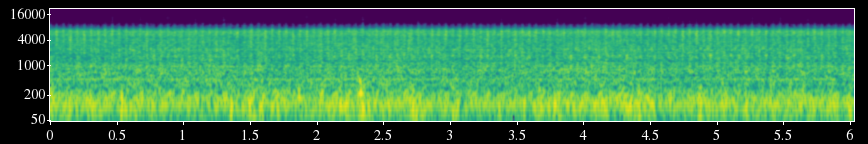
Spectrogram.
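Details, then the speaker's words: Petrol car idling low and unevenly with AC on, dull uneven pulsing under steady hiss; idle drops and engine shakes as it drives the AC compressor belt because the AC idle-up vacuum valve doesn't supply vacuum to the throttle pull pot. "เนี่ยครับเครื่องมันจะมีอาการสั่นแบบนี้ครับเพราะว่ารอบเดินเบามันตกครับเพราะว่ามันปั่นสายพานคอมแอร์นะครับ"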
